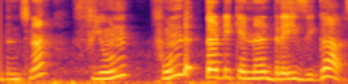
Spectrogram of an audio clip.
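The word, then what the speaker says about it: dreißig: இப்போ நம்ம அப்படியே 30க்கு வந்தோன்னு பார்த்தோம்னா ட்ரெய்சிக் அப்படின்னு பார்ப்போம். இது வந்து ஜி அப்படின்னு நம்ம ப்ரொனவுன்ஸ் பண்ணுவோம். ஓகேவா, ட்ரெய்சிக்.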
